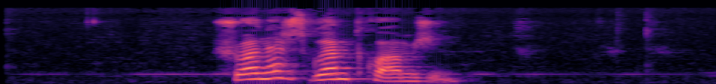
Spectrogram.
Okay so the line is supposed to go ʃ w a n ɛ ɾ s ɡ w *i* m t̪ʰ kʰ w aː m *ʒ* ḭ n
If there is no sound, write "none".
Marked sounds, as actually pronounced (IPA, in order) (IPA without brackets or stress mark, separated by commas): ɛ, ʒ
